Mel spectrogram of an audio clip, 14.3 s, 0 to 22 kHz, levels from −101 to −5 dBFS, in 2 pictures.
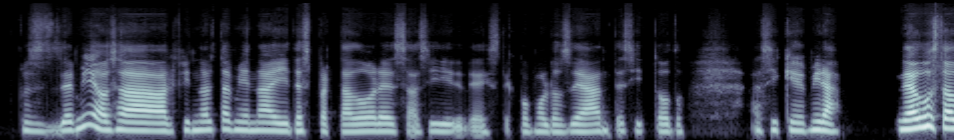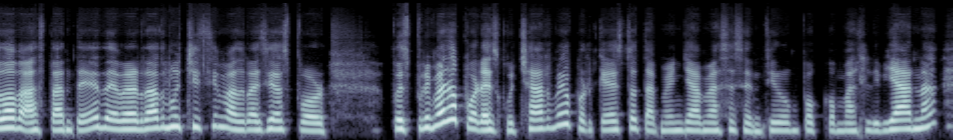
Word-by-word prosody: pues, 185 -3 -10
de 200 +1 -2
mí, 295 +4 -1
o 210 - +2
sea, 195 -3 +4
al 185 - -4
final 205 +1 -5
también 205 -3 -4
hay 190 -2 -1
despertadores 175 0 -4
así 175 0 -7
de - - -10
este 160 - -18
como 170 0 -9
los 165 -1 -7
de 175 - -3
antes 180 +2 -4
y 175 - -10
todo. 175 -1 -8 0.5
Así 200 +1 -9
que 190 0 -5
mira, 190 -4 0 0.4
me 225 +1 +5
ha 240 - +10
gustado 255 -2 +6
bastante, 205 0 +1
eh, - - +1
de 245 -3 +3
verdad, 225 +2 +4
muchísimas 275 -4 0
gracias 215 +1 0
por, 190 -4 -1 0.5
pues, 230 -2 +1
primero 265 +10 +5
por 230 -3 +1
escucharme, 230 - +1
porque 205 -2 -5
esto 215 +3 -3
también 190 0 -4
ya 195 -1 0
me 195 0 -2
hace 195 +2 -5
sentir 190 0 -5
un 190 0 -7
poco 190 -1 -8
más 185 0 -5
liviana 230 - +2
200 Hz, 195 wpm, -24 LUFS, 185-225 Hz, 0.5 s, ha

